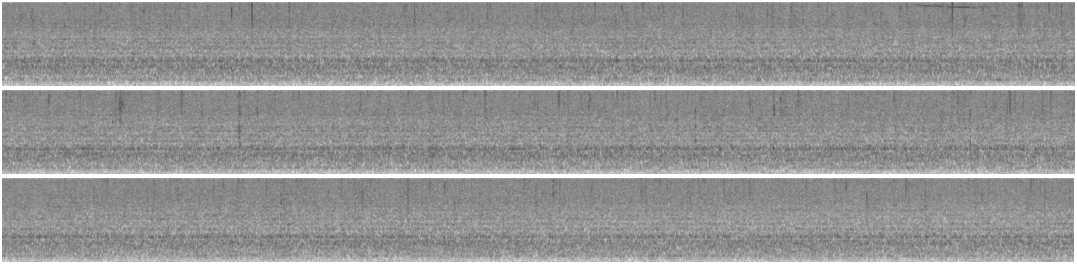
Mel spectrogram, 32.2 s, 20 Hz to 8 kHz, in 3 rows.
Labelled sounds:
9.1	9.8	killer whale, 6.3 to 7.0 kHz

